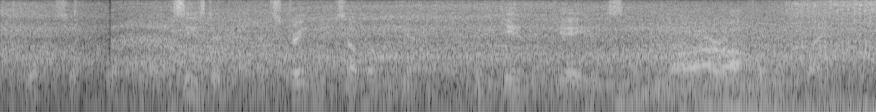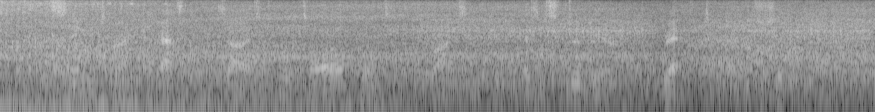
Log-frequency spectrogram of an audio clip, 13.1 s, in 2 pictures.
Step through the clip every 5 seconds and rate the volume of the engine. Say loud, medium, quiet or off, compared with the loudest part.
loud, loud, medium.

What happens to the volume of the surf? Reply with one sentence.
The loudness of the surf stays about the same.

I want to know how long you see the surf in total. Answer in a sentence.
The surf can be heard for 13 seconds in total.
